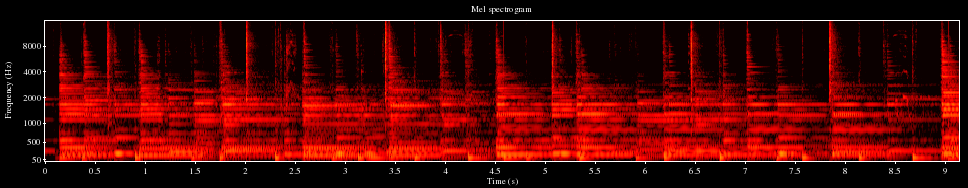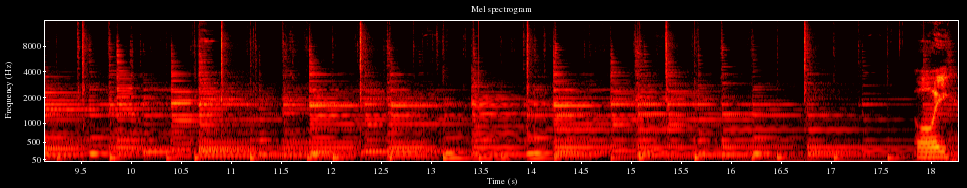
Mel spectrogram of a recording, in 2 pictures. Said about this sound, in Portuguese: o violão que você está ouvindo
